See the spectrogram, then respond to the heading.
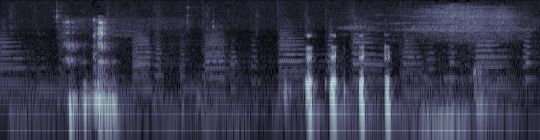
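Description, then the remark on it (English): A voice imitates a four-channel FlySky RC ground radio transmitter powering on and off: a short buzzy burst, then four quick evenly spaced beeping pulses, ending with a soft breathy hiss. “That's my that's my radio when it turns on and off.”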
